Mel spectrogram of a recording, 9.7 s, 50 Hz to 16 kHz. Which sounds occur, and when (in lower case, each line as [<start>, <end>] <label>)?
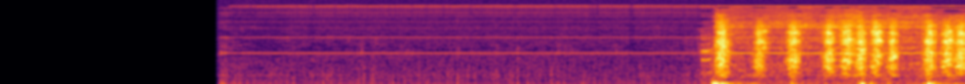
[2.18, 9.65] brief tone
[7.16, 9.65] music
